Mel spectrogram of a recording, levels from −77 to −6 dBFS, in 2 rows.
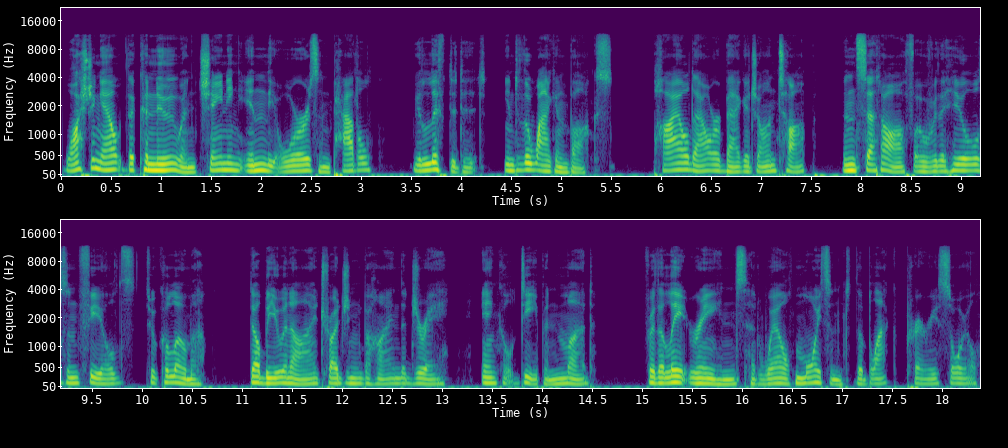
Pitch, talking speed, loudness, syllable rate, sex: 125 Hz, 180 wpm, -19 LUFS, 4.7 syllables/s, male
